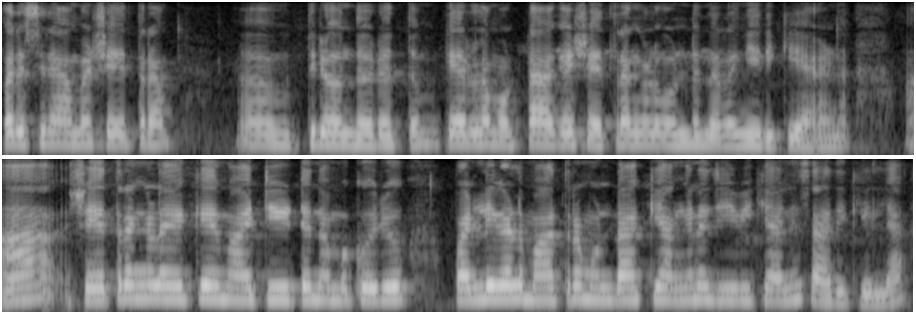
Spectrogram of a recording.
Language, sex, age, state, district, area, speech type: Malayalam, female, 60+, Kerala, Thiruvananthapuram, urban, spontaneous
